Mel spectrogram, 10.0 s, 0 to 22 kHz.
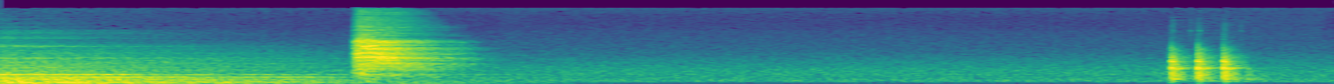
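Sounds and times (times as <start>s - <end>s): knocks on a door: 8.8s - 9.5s.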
